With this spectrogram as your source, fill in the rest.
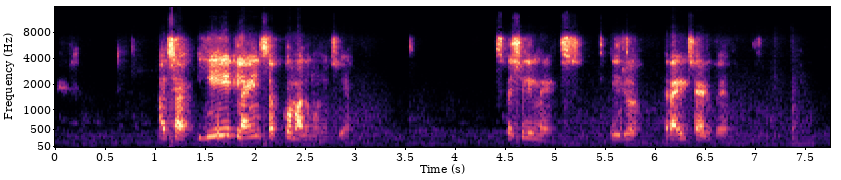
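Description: A man speaks over an online call.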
